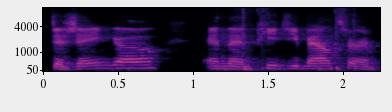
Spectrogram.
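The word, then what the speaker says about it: Django: me uh this one everybody pronounces the D out front so it's dejango and then PG Bouncer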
